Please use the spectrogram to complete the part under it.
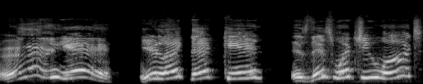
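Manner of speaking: put-on yelling in gargled, nasal old voice. Reading a story aloud, voicing an old neighbor: yelling in a gargled nasally old voice. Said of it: "yelled in his gargled, nasally old voice".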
